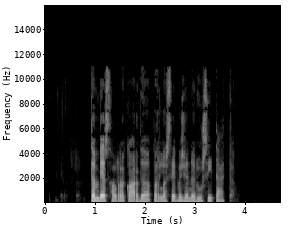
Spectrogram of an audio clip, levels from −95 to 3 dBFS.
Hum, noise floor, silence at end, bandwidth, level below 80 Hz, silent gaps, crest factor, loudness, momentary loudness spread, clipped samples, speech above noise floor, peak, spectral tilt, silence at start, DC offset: none; -73 dBFS; 0.95 s; 11.5 kHz; -74 dBFS; none; 22 dB; -30 LUFS; 13 LU; under 0.1%; 44 dB; -10 dBFS; -5 dB/octave; 0.95 s; under 0.1%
